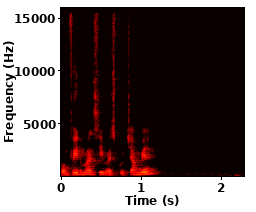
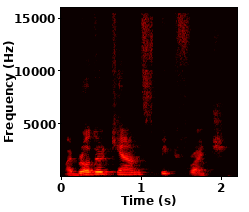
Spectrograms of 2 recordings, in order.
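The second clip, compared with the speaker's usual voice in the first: slow model sentence; much slower than usual. Shown as a demonstration. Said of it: "Ahí estamos hablando".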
